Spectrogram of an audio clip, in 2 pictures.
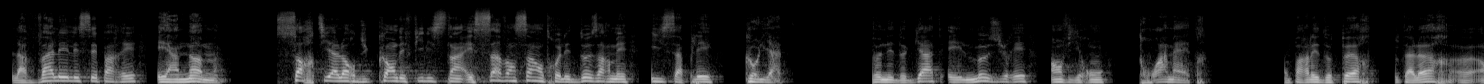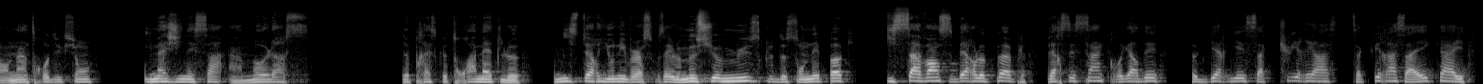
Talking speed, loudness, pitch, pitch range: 155 wpm, -24 LUFS, 125 Hz, 110-145 Hz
